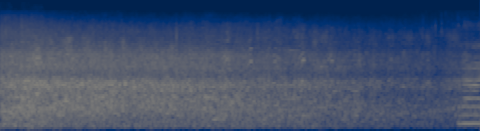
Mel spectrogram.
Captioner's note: audience laughing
